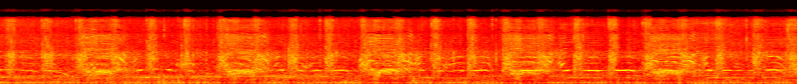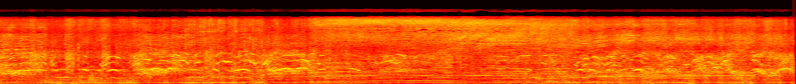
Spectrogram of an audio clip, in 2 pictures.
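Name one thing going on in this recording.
A crowd of men chants loudly together outdoors at night.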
